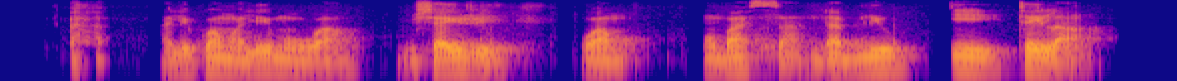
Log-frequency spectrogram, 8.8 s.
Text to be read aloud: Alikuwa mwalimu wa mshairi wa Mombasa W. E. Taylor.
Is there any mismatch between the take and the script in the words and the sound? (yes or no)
yes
